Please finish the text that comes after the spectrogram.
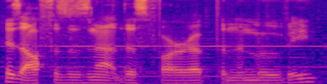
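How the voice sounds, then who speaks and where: A man's voice: low voice, fairly even intonation, fairly quick, over music. A man giving casual commentary as he plays a video game, muttering reactions to himself and reading on-screen text aloud. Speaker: video game streamer playing through a game.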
